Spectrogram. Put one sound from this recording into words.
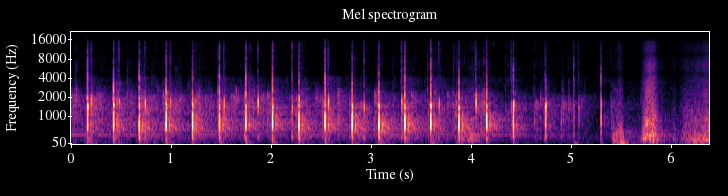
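A few people clap their hands in a quiet room.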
